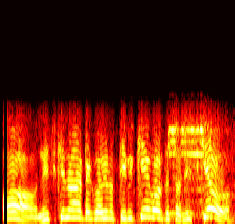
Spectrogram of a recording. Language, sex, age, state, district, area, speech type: Nepali, male, 30-45, West Bengal, Darjeeling, rural, conversation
